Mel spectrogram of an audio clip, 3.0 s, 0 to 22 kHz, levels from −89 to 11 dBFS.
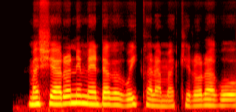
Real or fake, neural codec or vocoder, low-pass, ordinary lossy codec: fake; codec, 44.1 kHz, 7.8 kbps, DAC; none; none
